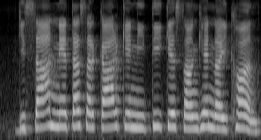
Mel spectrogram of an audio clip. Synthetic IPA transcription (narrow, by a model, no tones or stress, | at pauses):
kisanːet̪asəɾkaɾkenit̪ikesəŋɡʱenəjkʰən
